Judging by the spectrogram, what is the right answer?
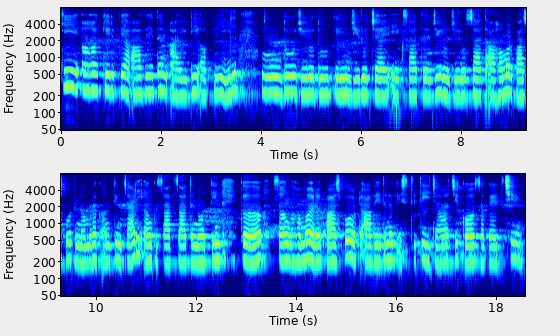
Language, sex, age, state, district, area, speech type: Maithili, female, 30-45, Bihar, Madhubani, rural, read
